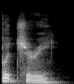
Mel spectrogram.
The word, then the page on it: butchery: British English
